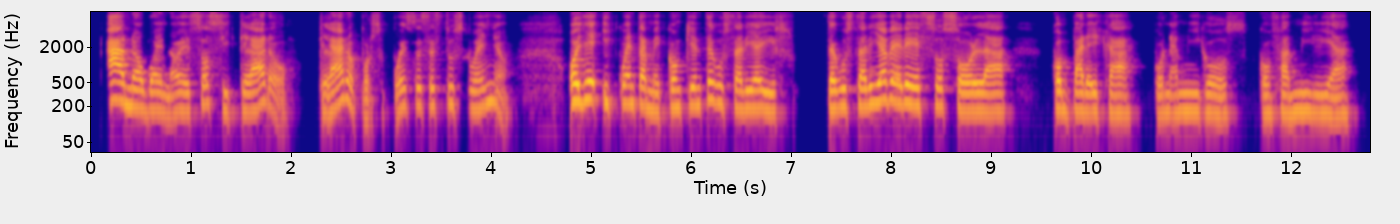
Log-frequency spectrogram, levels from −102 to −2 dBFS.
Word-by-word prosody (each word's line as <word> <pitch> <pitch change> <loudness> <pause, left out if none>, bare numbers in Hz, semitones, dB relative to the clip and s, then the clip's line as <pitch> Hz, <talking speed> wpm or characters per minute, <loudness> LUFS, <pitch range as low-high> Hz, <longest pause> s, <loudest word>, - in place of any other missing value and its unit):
Ah, 260 -1 +11
no, 200 -4 0
bueno, 170 -3 -3
eso 170 +6 -4
sí, 185 -7 -9
claro, 175 +8 -1 0.2
claro, - - +1
por - - -8
supuesto, 200 +2 -7
ese 205 0 -5
es 205 0 -8
tu 220 - -6
sueño. 200 +2 -7 0.5
Oye, 250 +2 +8
y 235 0 -5
cuéntame, 215 -8 0
¿con 195 +3 -1
quién 210 +2 -3
te 260 - +2
gustaría 190 -6 -1
ir? 170 -2 -2 0.5
¿Te 185 - +5
gustaría 200 +5 +2
ver 245 -3 +3
eso 210 -2 +2
sola, 165 -3 +1 0.4
con 180 -2 +2
pareja, 160 -2 -2
con 155 +1 -6
amigos, 155 -2 -6
con 155 0 -6
familia? 155 -2 -5
180 Hz, 150 wpm, -24 LUFS, 165-210 Hz, 0.5 s, Ah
